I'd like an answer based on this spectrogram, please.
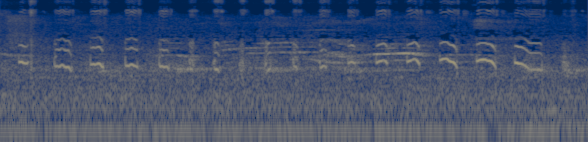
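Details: Female Boston Terrier × Pug mix puppy with a brindle coat and white chest: rapid high, thin whimpers, each a short rising-then-falling whine, repeated two or three times a second over a steady low background hum.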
